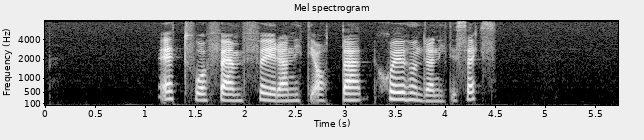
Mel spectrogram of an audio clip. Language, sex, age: Swedish, female, 21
